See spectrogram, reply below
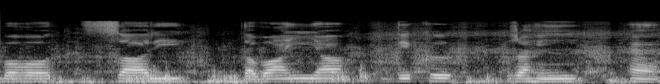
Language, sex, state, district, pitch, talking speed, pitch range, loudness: Hindi, male, Madhya Pradesh, Katni, 135 Hz, 55 wpm, 130-140 Hz, -17 LUFS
